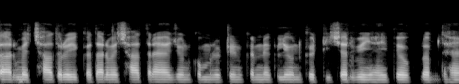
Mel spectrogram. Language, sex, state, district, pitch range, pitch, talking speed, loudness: Hindi, male, Bihar, Supaul, 110-115 Hz, 115 Hz, 275 wpm, -17 LUFS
